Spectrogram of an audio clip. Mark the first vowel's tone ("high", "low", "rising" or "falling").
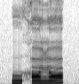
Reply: low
